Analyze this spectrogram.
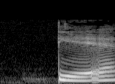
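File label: "die", Mandarin Chinese, third tone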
